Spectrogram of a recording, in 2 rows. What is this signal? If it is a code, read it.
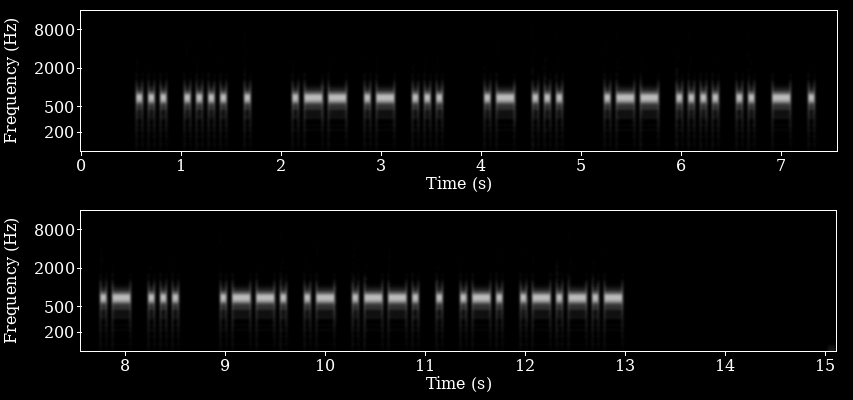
Morse code, heard as a keyed tone, about 20 wpm, 700 Hz. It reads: SHE WAS AS WHITE AS PAPER.
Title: Sentences from Top 1000 Words - Review Part 1 - 20wpm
